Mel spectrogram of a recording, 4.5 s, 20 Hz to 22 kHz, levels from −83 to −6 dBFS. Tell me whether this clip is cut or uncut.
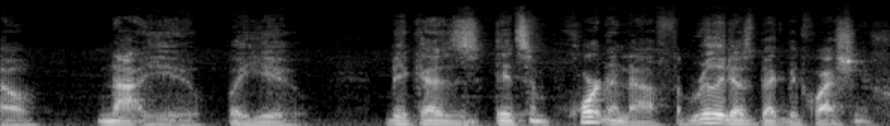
cut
